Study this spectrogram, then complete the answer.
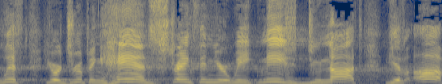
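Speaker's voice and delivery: slow, urgent pastoral pleading voice.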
